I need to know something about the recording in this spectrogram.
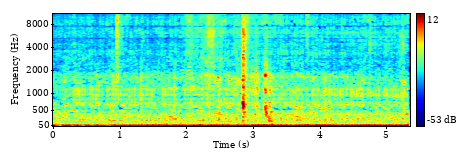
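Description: City traffic rumbles along a busy street.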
